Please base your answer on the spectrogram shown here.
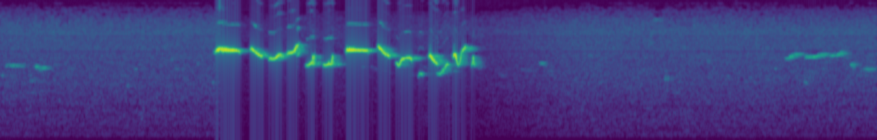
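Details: Oriental magpie-robin (kacer) lure song meant to prompt other birds to reply, morning and evening: faint whistles, then a loud three-second run of rapid varied whistled and chattering notes, silence, and soft distant phrases again.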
